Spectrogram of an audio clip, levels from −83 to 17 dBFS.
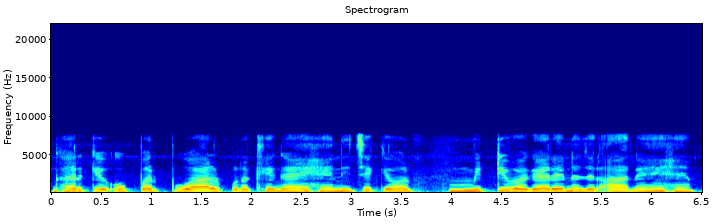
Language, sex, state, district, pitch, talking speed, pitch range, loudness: Hindi, female, Jharkhand, Garhwa, 275 Hz, 145 wpm, 265-290 Hz, -14 LUFS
